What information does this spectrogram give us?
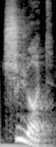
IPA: tʃylɔt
